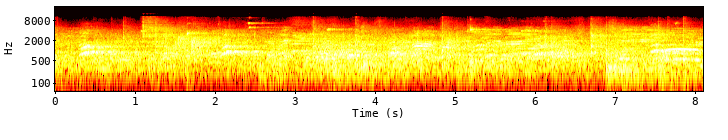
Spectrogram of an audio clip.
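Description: Badminton rackets striking a shuttlecock back and forth in a rally, a sharp hit about every one and a half to two seconds, echoing in a large gym over the steady chatter of spectators' voices.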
